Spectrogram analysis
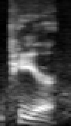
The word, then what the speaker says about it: pier: And the pronunciation is like ear and hear.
